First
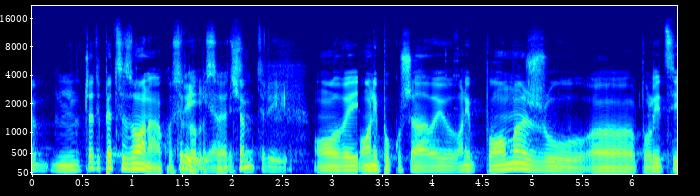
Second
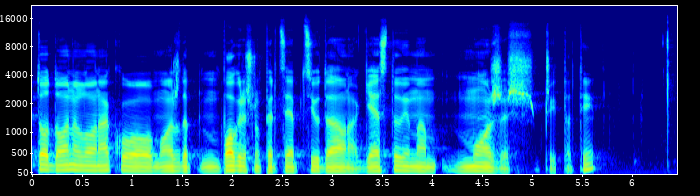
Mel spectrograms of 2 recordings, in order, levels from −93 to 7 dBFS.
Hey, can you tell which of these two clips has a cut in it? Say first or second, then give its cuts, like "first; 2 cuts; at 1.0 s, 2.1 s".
first; 1 cut; at 3.2 s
